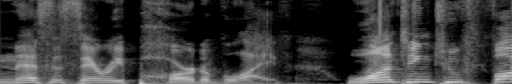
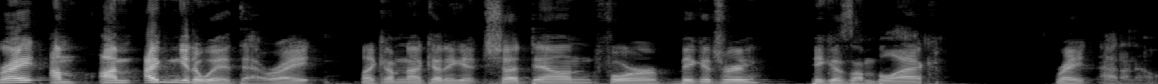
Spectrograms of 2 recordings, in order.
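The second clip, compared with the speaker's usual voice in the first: usual speaking voice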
